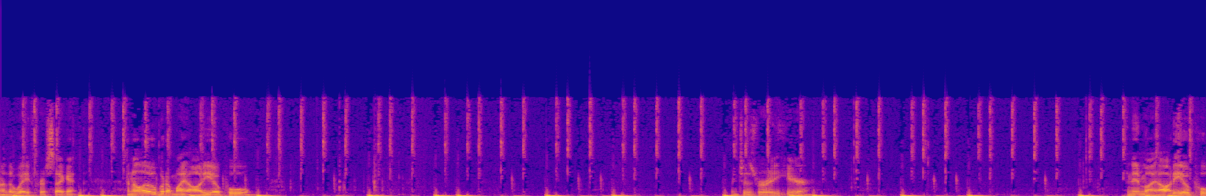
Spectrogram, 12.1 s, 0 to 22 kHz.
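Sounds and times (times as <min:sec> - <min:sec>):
crisp hi-hat ticks: 0:00.0 - 0:12.0
deep kick drum hits: 0:00.1 - 0:01.3, 0:01.9 - 0:02.8, 0:03.6 - 0:04.8, 0:05.4 - 0:06.4, 0:07.2 - 0:08.4, 0:09.0 - 0:09.9.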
